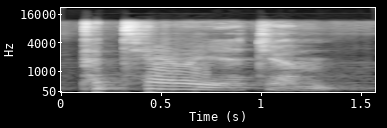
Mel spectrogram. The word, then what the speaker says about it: pterygium: It looks like pterygium, but it's pterygium.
